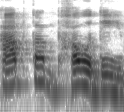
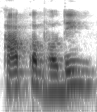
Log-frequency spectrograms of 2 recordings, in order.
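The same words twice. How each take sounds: First: "भवदी" slowly, with भ-व opened out; drawn-out भवदी. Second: "भौदी" with the first syllable run together as भौ; wrong form भौदी. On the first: Teacher sounds the word out for students, slow separated भवदी. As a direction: stretch "भवदी" so the व is heard. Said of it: "भवदीन में ये देखिए आप". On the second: Teacher shows students the faulty word, भौदी run together. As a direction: say "भौदी" in two syllables, bhau-di. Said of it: "तो ये भी गलत हो". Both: Shown as a demonstration.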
